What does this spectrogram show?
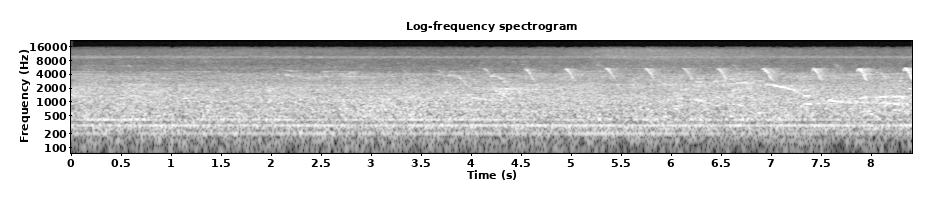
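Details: Pallas's grasshopper warbler (rusty-rumped warbler), an uncommon winter migrant in Singapore, sings while perched and preening before departing: a fast series of short, high, down-slurred notes, about three a second, over a steady traffic-like hiss.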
